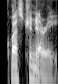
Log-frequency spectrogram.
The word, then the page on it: questionary: American English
